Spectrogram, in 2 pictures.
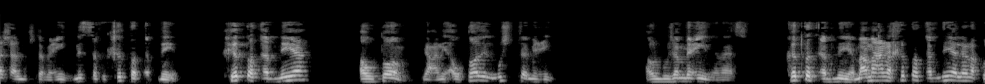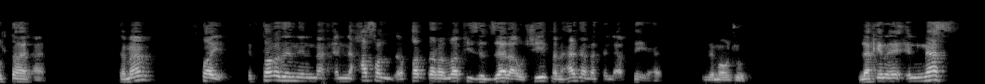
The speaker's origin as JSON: {"language": "Arabic", "country": "Egypt", "said": "زي عندنا في مصر الآن اللي فيها أسواق"}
